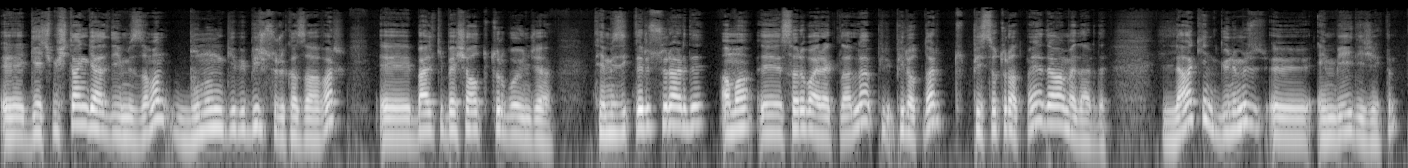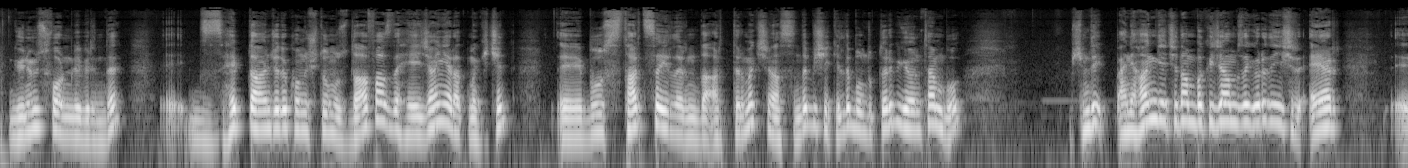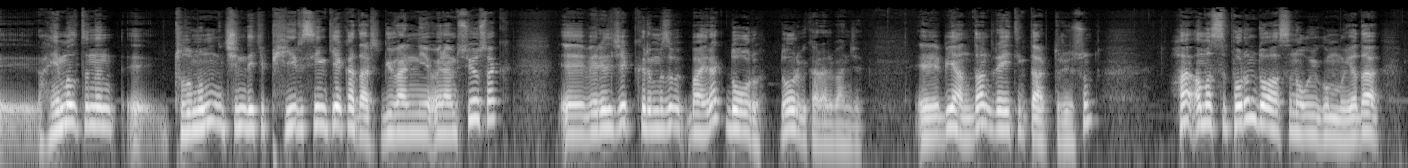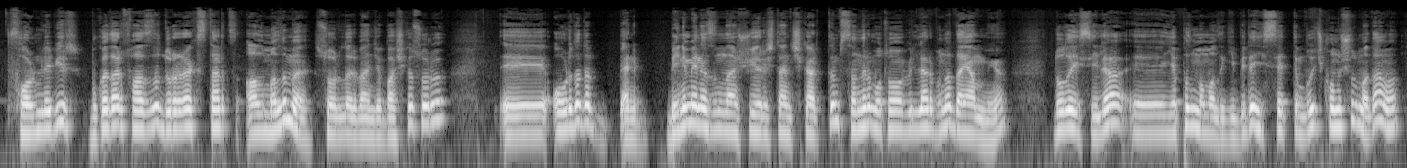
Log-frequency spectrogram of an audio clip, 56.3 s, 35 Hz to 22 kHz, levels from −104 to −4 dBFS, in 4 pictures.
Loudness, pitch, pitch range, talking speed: -21 LUFS, 160 Hz, 130-180 Hz, 140 wpm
